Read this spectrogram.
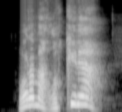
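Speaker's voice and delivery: loud, very high barking voice. Retelling what a man in a full office would say, imitating a loud voice. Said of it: "Does he have a loud voice?".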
